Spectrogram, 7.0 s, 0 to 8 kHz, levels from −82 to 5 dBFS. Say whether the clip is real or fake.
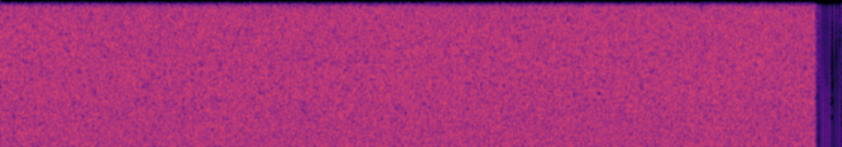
fake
